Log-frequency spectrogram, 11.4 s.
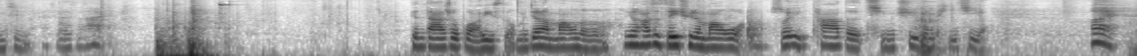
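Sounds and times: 
speech: 0.0 - 1.3, 4.1 - 10.2, 10.9 - 11.3
wooden door being shut and locked: 1.6 - 2.4.

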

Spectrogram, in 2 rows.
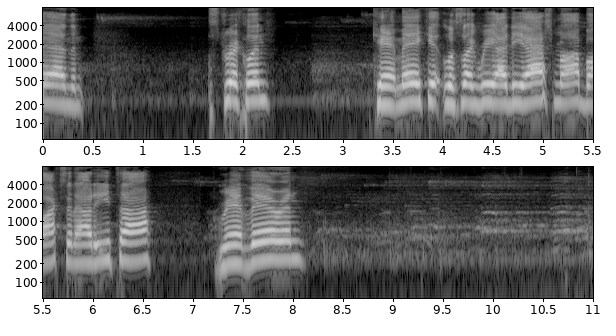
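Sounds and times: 
speech: 0.0 - 0.6, 1.6 - 2.4, 3.3 - 6.6, 7.2 - 8.2
crowd noise at basketball game: 1.7 - 10.9
basketball being dribbled on court: 8.3 - 10.9.

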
